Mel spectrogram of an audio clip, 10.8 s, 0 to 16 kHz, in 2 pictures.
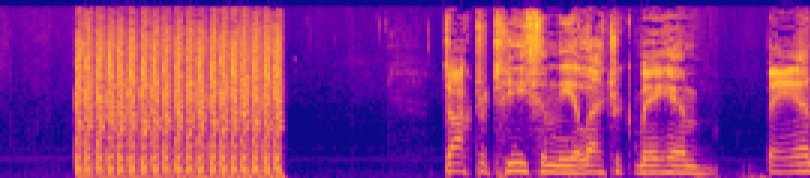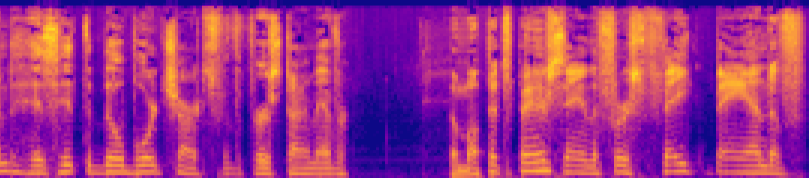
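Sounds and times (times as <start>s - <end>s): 
automatic gunfire burst: 0.5s - 1.9s
speech: 3.0s - 7.8s, 8.4s - 10.7s.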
